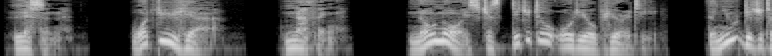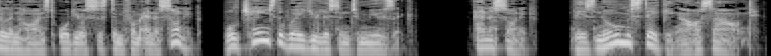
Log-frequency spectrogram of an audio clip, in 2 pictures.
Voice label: English Softsell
